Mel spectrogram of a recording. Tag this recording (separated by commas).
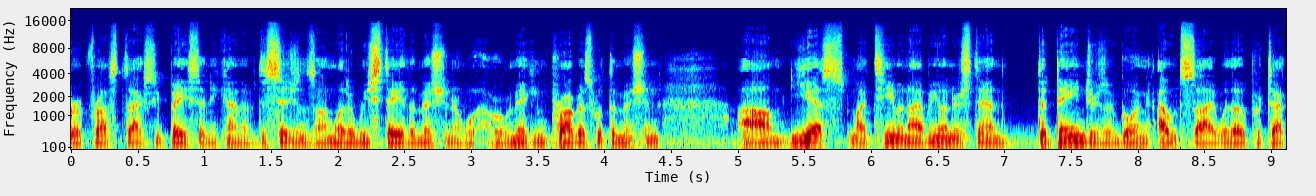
Speech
